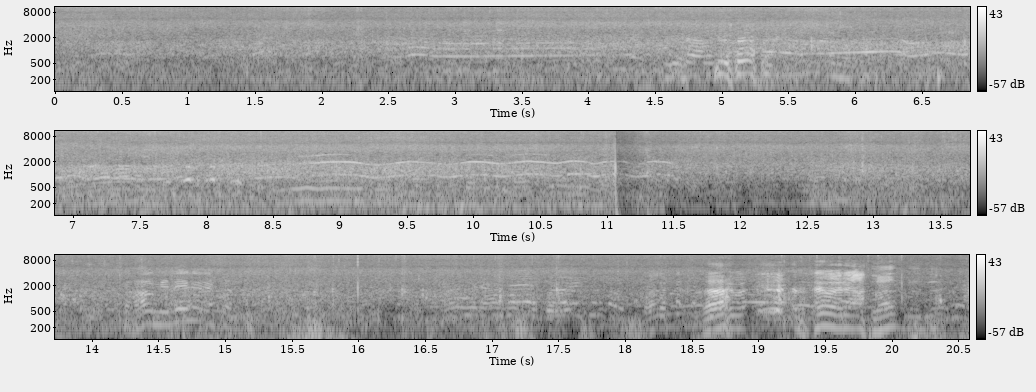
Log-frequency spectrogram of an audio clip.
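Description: A waterfall and flowing water at Kalu Waterfall in Malshej Ghat rush in a continuous broadband roar, with someone talking over the water noise and brief crowd sounds.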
